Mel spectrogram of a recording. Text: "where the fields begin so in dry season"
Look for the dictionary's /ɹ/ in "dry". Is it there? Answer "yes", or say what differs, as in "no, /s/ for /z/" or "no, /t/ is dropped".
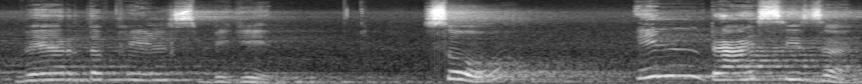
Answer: no, /ɹ/ is dropped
